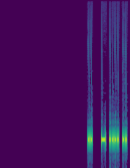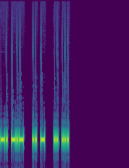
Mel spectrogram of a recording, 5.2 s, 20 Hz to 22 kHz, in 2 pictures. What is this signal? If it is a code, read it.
Morse code, heard as a keyed tone, about 44 wpm, 700 Hz. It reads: I THINK IT IS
